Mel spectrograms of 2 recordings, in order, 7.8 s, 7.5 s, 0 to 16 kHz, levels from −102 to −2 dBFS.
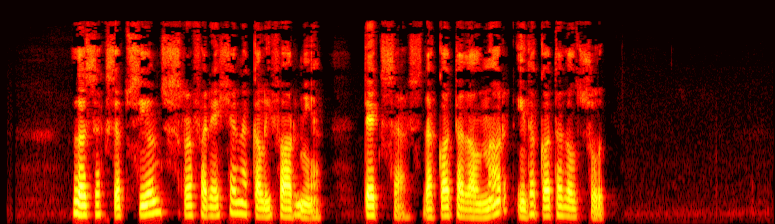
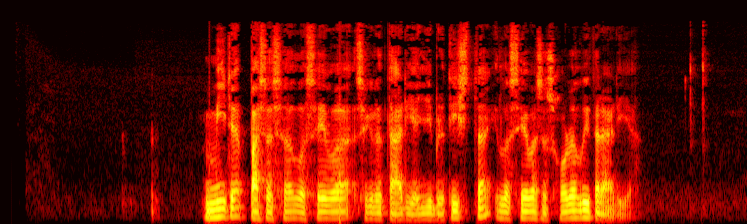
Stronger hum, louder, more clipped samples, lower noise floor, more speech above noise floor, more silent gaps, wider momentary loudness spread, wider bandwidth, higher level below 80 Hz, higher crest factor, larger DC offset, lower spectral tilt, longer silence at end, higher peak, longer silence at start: neither; first, -23 LUFS vs -28 LUFS; neither; second, -75 dBFS vs -79 dBFS; about the same, 52 dB vs 51 dB; neither; about the same, 8 LU vs 8 LU; about the same, 11.5 kHz vs 11.5 kHz; second, -72 dBFS vs -66 dBFS; about the same, 22 dB vs 26 dB; neither; about the same, -5.5 dB/octave vs -5 dB/octave; first, 1.7 s vs 1.15 s; about the same, -2 dBFS vs -4 dBFS; second, 0.75 s vs 2.05 s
